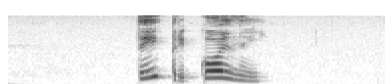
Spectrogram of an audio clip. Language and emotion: Russian, positive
